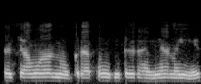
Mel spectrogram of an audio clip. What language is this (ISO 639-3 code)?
mar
